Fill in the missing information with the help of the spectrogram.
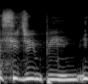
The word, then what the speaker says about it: Xi Jinping: allora, in italiano è Xi Jinping, in cinese è Xi Jinping.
